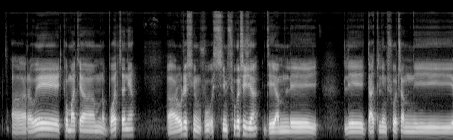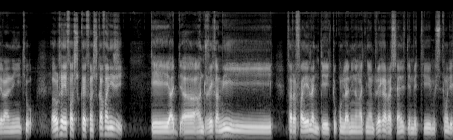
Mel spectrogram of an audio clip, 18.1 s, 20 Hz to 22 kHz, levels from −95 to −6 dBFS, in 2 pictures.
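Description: Nothing in the recording stood out as a technical problem on listening.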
